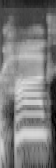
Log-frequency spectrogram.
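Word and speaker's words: Hoag: cartoon and uh Judith is it Hogue or hog how do we pronounce hog okay I thought so also from Halloween Town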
